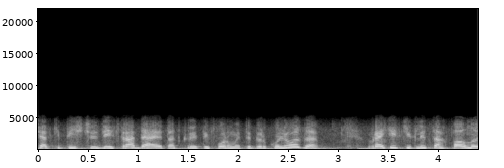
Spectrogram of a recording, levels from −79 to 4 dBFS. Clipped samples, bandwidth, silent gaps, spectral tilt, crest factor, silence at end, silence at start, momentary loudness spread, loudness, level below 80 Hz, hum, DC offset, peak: under 0.1%; 5.2 kHz; none; -11 dB/octave; 12 dB; 0 s; 0 s; 5 LU; -16 LUFS; -28 dBFS; none; 0.2%; -4 dBFS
